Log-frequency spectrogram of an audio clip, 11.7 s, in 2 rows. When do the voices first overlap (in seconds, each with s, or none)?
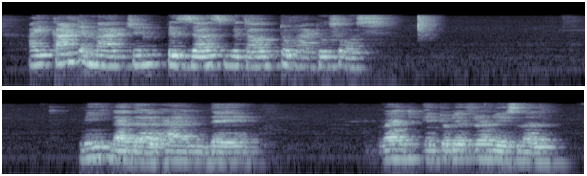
none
